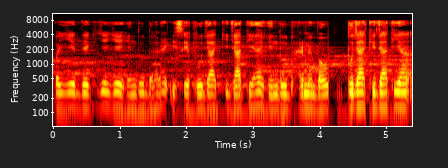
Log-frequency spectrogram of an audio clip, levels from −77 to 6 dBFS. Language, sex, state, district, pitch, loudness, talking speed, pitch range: Maithili, male, Bihar, Supaul, 125 Hz, -20 LUFS, 200 wpm, 120-130 Hz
